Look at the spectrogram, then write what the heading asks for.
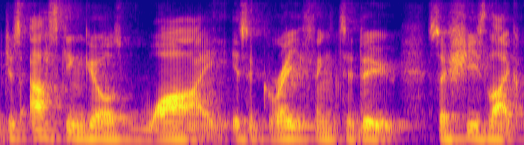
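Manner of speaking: normal talking voice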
